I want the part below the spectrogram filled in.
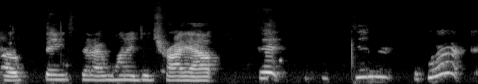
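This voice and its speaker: The pace is very slow. The pitch swings very widely. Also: woman, fairly high pitch for a woman. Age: 60s. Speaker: beauty and skincare show host. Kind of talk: live stream casual chat.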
